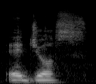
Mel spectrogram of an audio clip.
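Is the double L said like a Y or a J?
J. The double L sounds like a J.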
